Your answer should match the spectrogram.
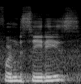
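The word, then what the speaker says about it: Pfund: यहाँ P silent है, फुंड सीरीज़।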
